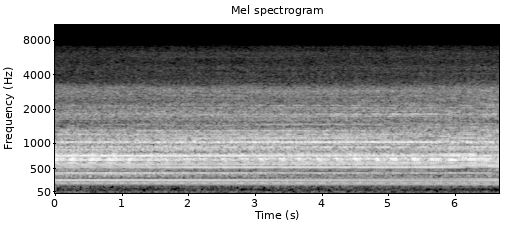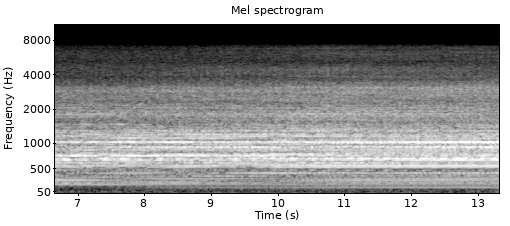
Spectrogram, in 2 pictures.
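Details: NordicTrack C2300 treadmill after replacing the rattling front roller and adjusting the belt: steady, even motor whir rising slightly as the belt speeds up, no rattle or knock; running normally after repair.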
